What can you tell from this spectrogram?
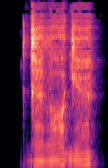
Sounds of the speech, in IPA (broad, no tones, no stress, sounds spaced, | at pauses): ɡ æ l ɒ ɡʲ æ̃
